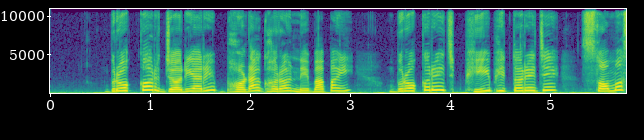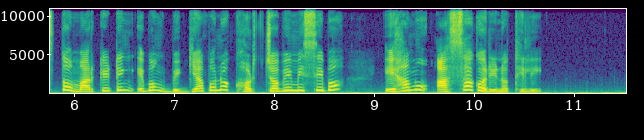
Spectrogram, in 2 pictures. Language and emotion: Odia, surprised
